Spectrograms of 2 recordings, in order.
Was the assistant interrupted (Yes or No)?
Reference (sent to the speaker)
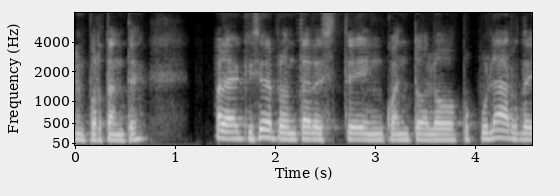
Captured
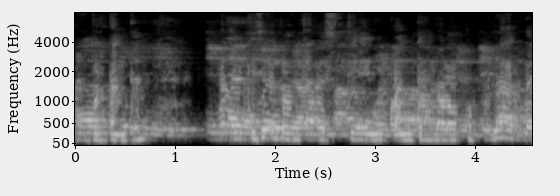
Yes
